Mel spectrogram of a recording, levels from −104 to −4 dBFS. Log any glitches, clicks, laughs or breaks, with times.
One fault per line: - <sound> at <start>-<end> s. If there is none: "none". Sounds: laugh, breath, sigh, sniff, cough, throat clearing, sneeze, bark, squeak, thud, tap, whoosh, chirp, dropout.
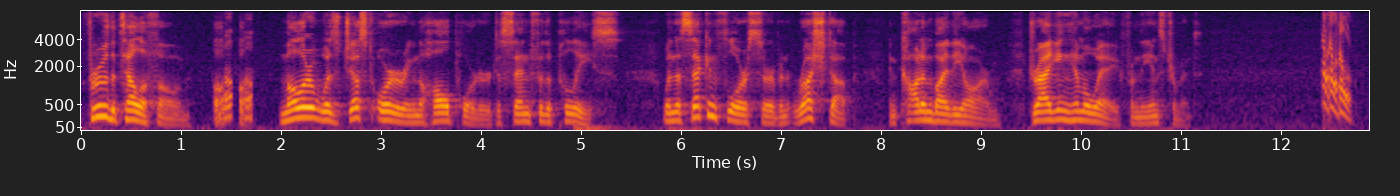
- laugh at 1.3-1.7 s
- chirp at 12.4-12.8 s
